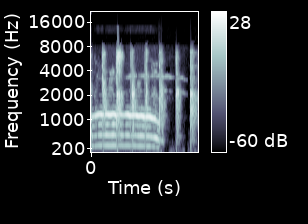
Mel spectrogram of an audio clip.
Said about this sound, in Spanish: Un aplausito, gente. Esas palmas que se noten bien calentitas ahí.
